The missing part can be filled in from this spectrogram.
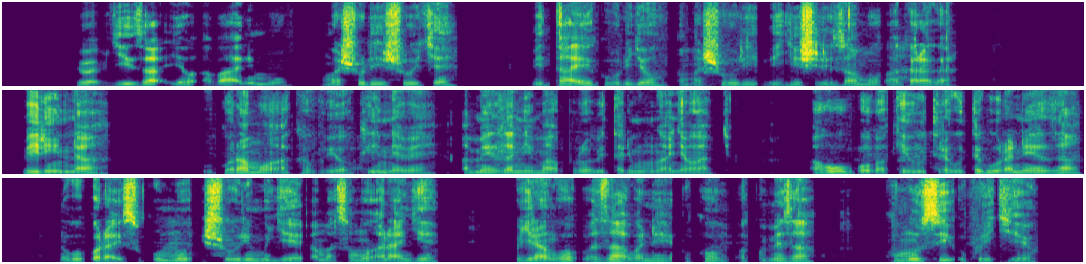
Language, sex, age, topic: Kinyarwanda, male, 18-24, education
